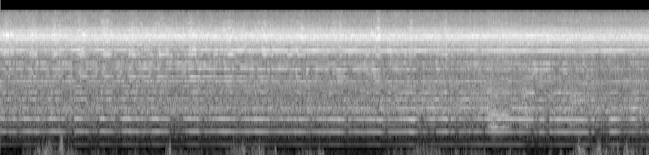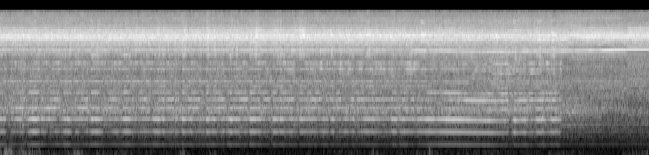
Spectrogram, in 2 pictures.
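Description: Dremel rotary tool running at high speed with a steady whine while its bit engraves the bone of a human skull, giving repeated short low grinding sounds each time the bit bites into the surface. Near the end the whine dips slightly in pitch and thins out.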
